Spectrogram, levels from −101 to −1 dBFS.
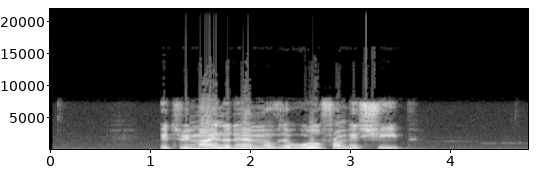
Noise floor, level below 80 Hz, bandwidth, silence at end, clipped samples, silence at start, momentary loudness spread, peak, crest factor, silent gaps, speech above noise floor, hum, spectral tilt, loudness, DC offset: -54 dBFS; -48 dBFS; 8.8 kHz; 1.3 s; under 0.1%; 1.1 s; 10 LU; 0 dBFS; 14 dB; none; 42 dB; none; -3.5 dB/octave; -12 LUFS; under 0.1%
